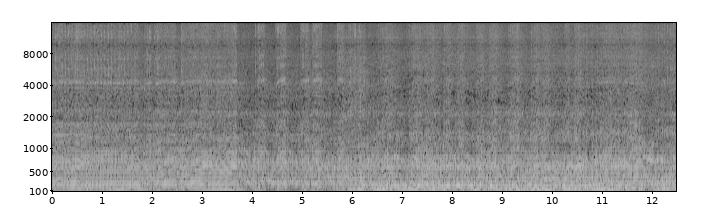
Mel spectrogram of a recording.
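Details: Old neglected Homelite chainsaw, previously locked up after sitting outside, run after adding bar oil and loosening the chain; small two-stroke buzzes steadily and revs up and down crisply; runs fine.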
